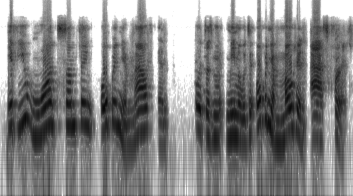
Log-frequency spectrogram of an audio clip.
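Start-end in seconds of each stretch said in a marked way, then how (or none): 5.1-6.9 put-on accent from the Bahamas. Quoting what Mima would say: imitating Mima's Bahamian accent. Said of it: "There go that Bahamian accent".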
